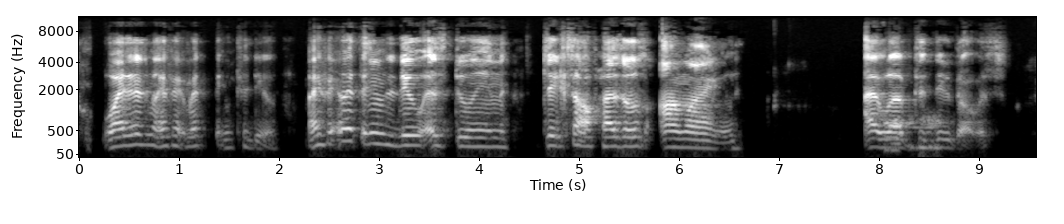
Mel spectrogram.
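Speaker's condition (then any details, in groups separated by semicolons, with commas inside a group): Cerebral palsy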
